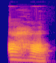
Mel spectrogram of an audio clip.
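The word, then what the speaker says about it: अः: पढ़ा था इसे हमने अहा पढ़ा था है ना क्या पढ़ा था इसको हमने अहा पढ़ा था क्योंकि इसको अहा था इसीलिए इसका उच्चारण भी आहा ही होता है किंतु इसे विसर्ग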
